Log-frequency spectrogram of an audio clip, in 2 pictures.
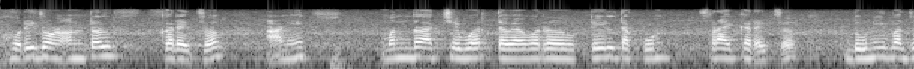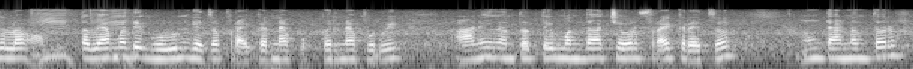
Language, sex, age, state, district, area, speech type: Marathi, female, 45-60, Maharashtra, Mumbai Suburban, urban, spontaneous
